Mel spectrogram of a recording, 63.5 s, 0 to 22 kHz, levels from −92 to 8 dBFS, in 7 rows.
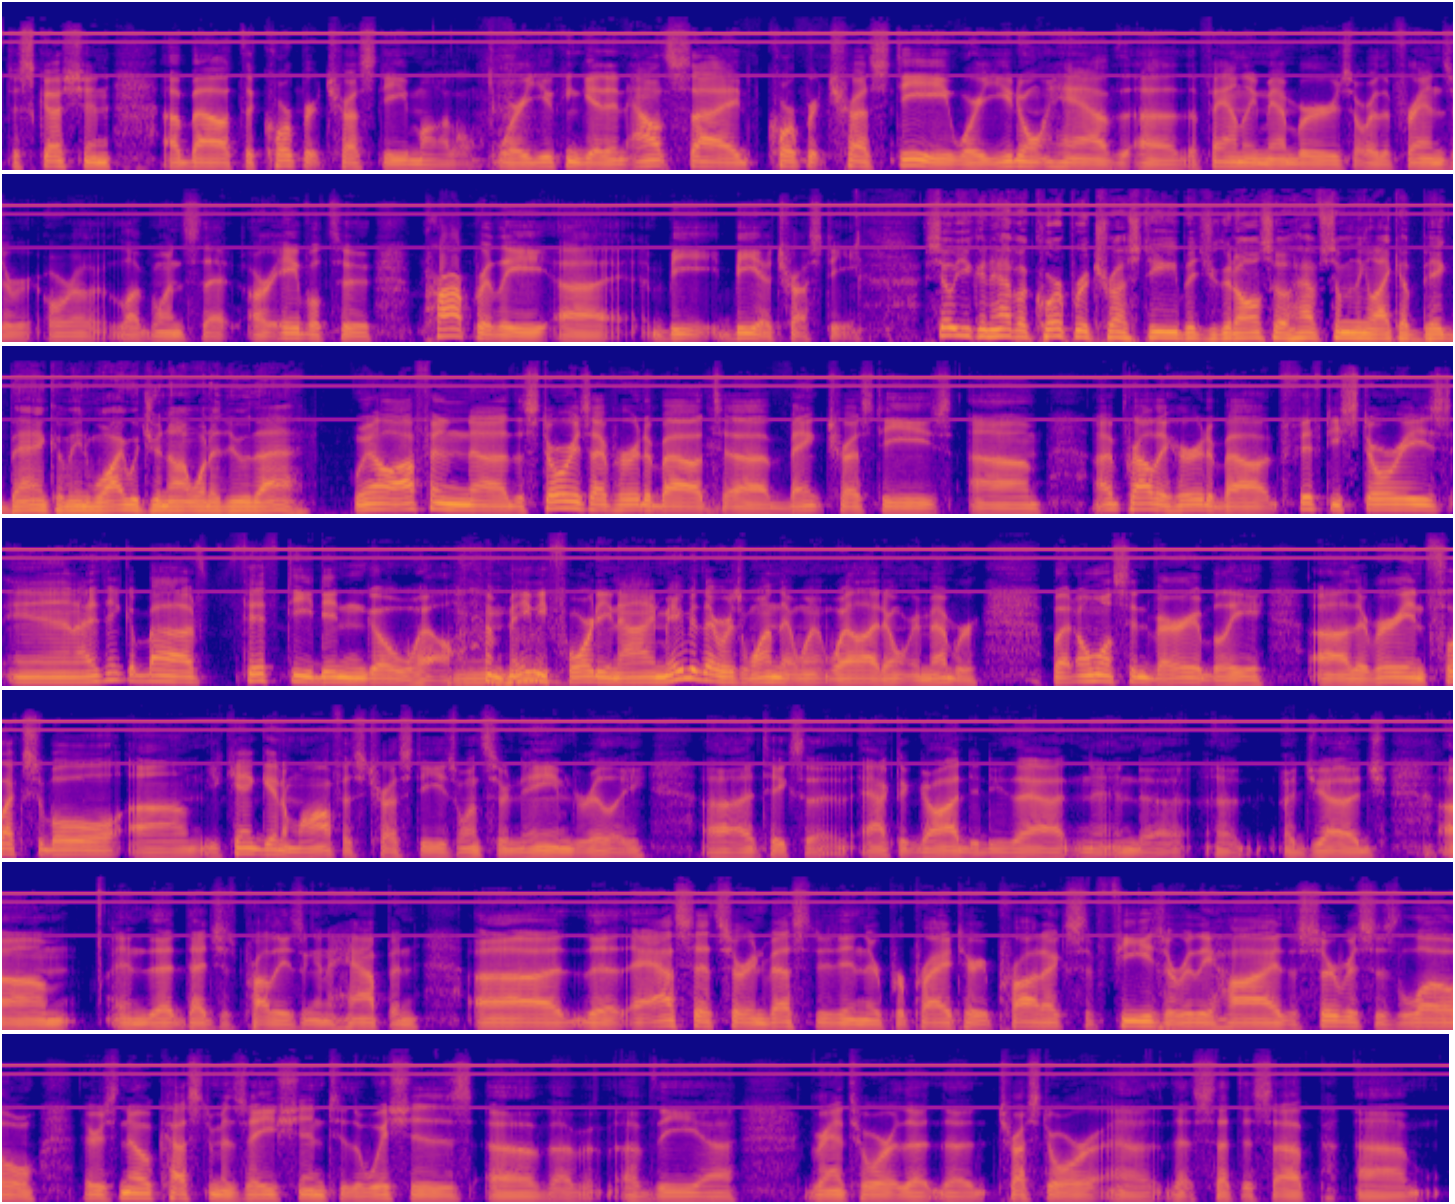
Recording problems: high-pitched whine; loud; throughout; 10 kHz, 7 dB below the speech

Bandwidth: 14.5 kHz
